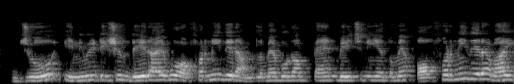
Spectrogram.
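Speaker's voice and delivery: ordinary talk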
